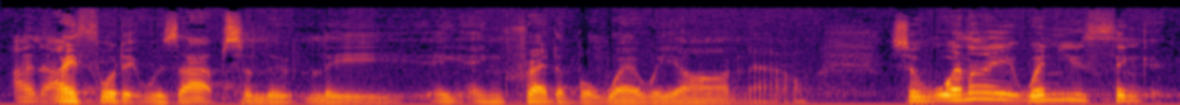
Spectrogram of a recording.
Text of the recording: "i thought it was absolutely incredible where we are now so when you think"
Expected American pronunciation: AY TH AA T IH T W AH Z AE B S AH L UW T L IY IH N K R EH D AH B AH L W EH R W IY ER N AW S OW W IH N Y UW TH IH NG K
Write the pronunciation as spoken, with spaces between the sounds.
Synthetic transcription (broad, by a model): AY TH AA T IH T W AH Z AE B S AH L UW T L IY IH N K R EH D AH B AH L W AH R W IY ER N AW S OW W IH N Y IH TH IH NG K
